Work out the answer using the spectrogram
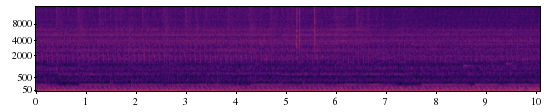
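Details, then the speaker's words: Chevrolet Celta alternator after restoring bearings noisy from mud contamination: engine idles with an even hum, no whine or bearing growl, running smooth and quiet and charging 14.61 V. "e agora tá aí tá lisinho alternador não tem mais barulho sereno sereno estava carregando 1461"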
